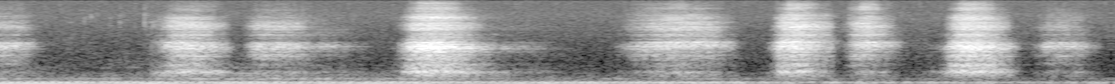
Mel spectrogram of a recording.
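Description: About eight quick, breathy gasping inhalations in a row as a sneeze builds. Gasping breaths before a sneeze.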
